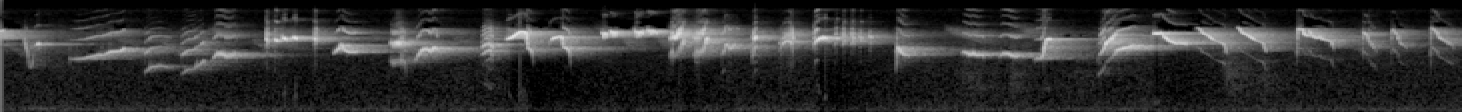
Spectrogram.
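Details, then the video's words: Forest-type white-eye lure song in the morning: a continuous, varied stream of high twittering notes, sharp slurs and quick chirps at shifting pitches, lively and unbroken for nine seconds. "Suara Burung Pleci Gacor || Pancingan Pleci Ngalas Pagi Hari"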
